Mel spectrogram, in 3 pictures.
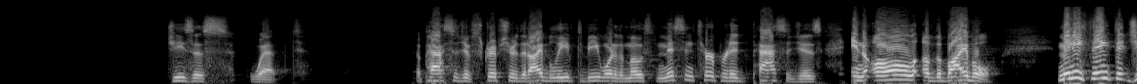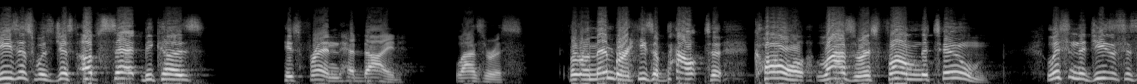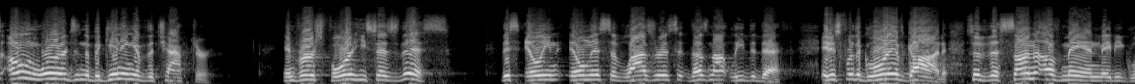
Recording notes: Sermon Preached at Christian Fellowship Church Peru,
